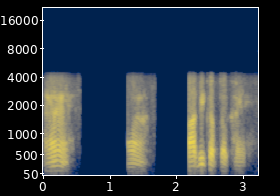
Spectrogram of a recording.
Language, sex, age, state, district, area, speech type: Hindi, male, 60+, Uttar Pradesh, Mau, rural, conversation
